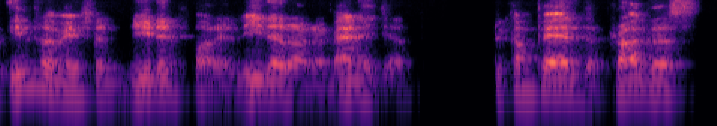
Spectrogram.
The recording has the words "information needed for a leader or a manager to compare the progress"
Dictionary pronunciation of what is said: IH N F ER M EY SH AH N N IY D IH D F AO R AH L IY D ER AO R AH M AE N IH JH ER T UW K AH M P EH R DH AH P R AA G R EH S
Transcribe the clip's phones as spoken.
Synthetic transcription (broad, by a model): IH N F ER M EY SH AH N N IY D IH D F AO R AH L IY D ER AO R AH M AE N IH JH ER T UW K AH M P EH R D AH P R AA G R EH S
